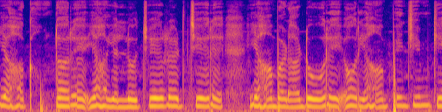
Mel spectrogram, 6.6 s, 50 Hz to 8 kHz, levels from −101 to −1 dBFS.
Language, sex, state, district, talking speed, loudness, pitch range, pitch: Hindi, female, Odisha, Khordha, 160 wpm, -20 LUFS, 195-220 Hz, 210 Hz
